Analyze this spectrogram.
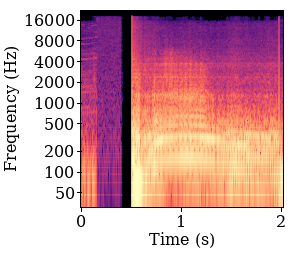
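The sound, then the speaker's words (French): Car engine revving through an Armytrix exhaust with its valve closed, bursting in after a brief silence into a loud, sustained rev with rich harmonics that climbs and then eases slightly over about one and a half seconds. “Oh, avec un échappement Armitrix.”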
